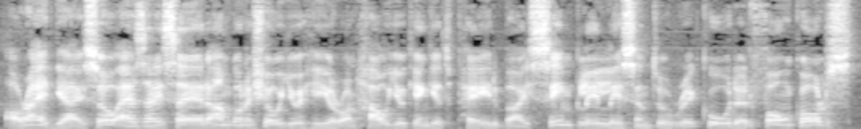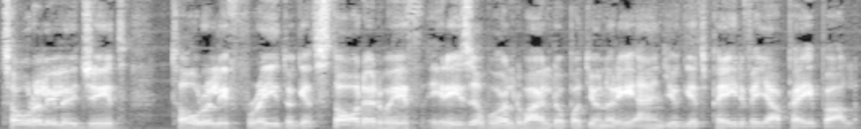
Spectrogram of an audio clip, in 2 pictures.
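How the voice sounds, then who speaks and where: A man's voice: mid-range voice, steady tone, normal speed. A man hosting an online tutorial, narrating step by step in a salesy way with repeated stock phrases. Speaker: video host. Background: background music.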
